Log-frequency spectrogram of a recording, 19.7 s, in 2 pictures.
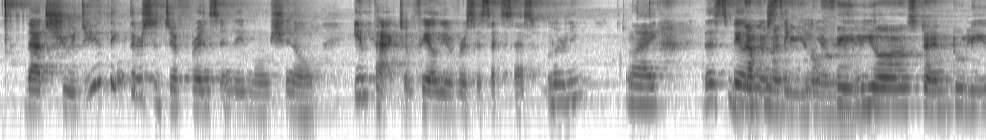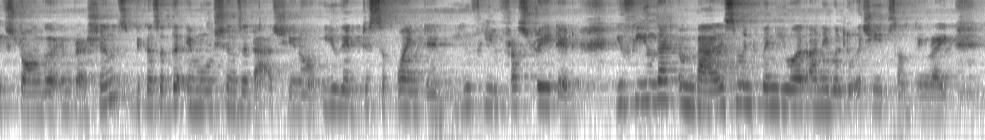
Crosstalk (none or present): present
